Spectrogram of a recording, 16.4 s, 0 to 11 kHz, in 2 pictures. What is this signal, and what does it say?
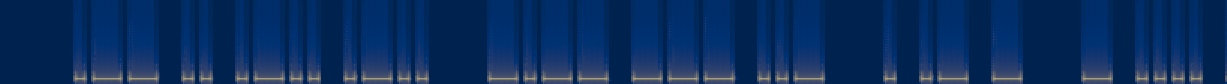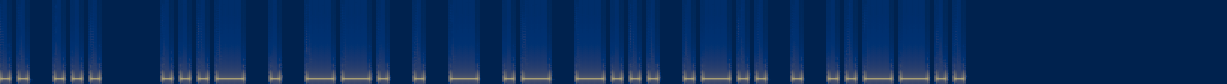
Morse code, heard as a keyed tone, about 20 wpm, 700 Hz. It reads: WILL YOU EAT THIS VEGETABLE?
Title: Sentences from Top 1300 Words 20wpm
